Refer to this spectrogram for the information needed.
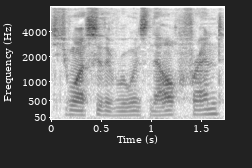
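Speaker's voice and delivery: soft, hushed whisper, barely audible. Retelling a movie scene where a character speaks: imitating a whisper. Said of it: "Charlie Sheen goes and whispers, like".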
